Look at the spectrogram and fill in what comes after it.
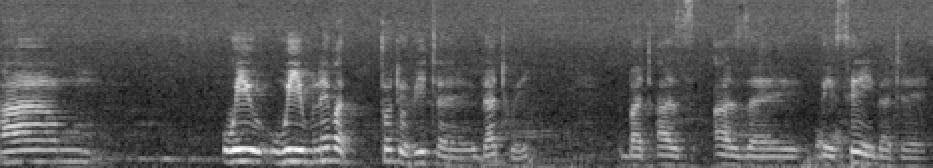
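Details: Adult man who has stammered since childhood; stuttering.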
